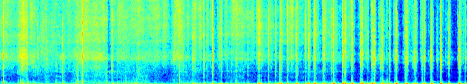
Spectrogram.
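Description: Long nails tap and scratch the side and top rim of a single hollow red aluminum soda can standing upright. Soft scratching gives way to a quickening run of short, dry clicks and taps that grow louder and denser toward the end.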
